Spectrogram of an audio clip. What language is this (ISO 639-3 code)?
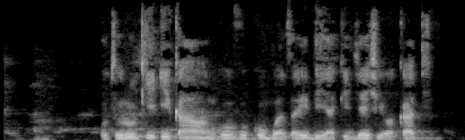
swa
